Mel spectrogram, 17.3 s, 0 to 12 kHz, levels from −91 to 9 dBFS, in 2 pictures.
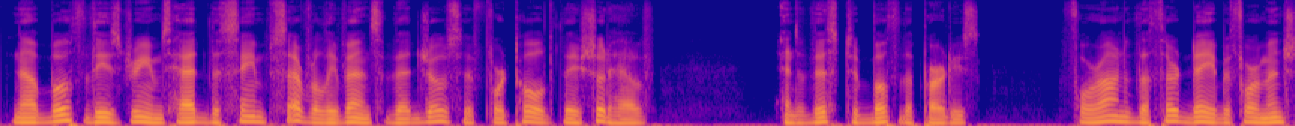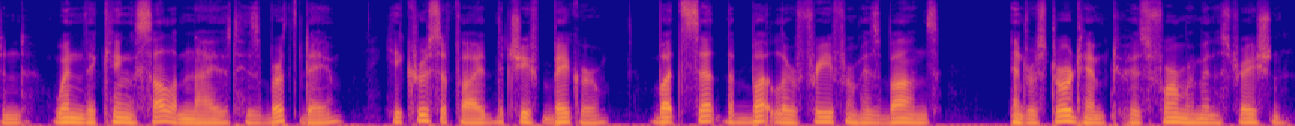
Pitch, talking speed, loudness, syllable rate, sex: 115 Hz, 190 wpm, -20 LUFS, 5.5 syllables/s, male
